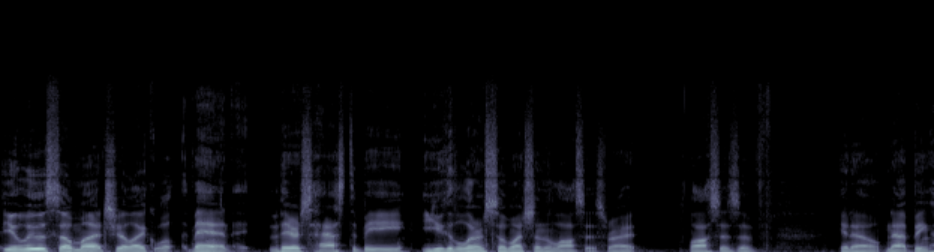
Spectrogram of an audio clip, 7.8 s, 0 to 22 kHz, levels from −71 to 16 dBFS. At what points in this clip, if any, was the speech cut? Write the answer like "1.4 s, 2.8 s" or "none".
3.4 s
